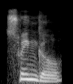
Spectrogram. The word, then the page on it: swingle: Indian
